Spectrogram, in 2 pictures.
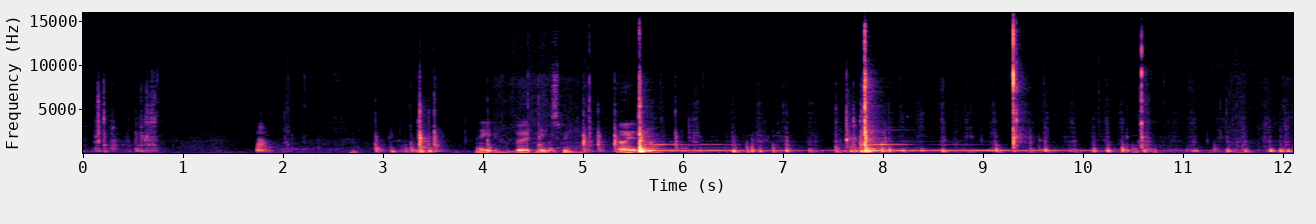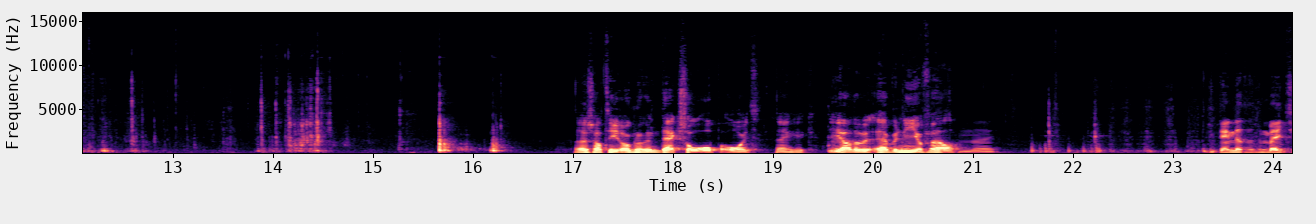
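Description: Metal parts click and tap as a screwdriver works on a device.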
